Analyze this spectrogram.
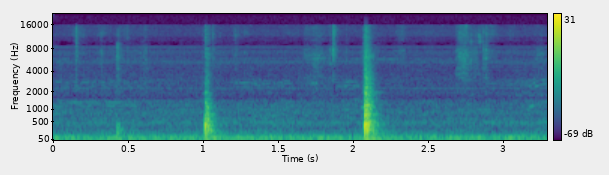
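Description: A stone knocks down onto a table.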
